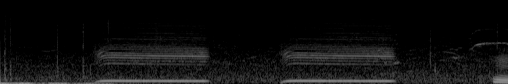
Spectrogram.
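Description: A phone rings with a repeating electronic ringtone.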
